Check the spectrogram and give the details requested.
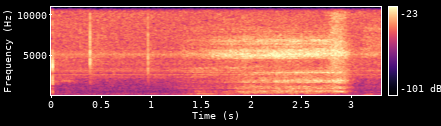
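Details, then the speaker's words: Sleeping dog snoring in the background during a live stream. "my dog is already snoring fat philosopher can you hear"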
